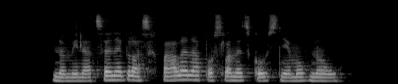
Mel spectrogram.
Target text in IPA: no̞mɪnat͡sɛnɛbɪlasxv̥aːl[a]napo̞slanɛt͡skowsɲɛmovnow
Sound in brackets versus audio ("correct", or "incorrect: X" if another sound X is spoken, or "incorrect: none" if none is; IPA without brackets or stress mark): incorrect: ɛ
